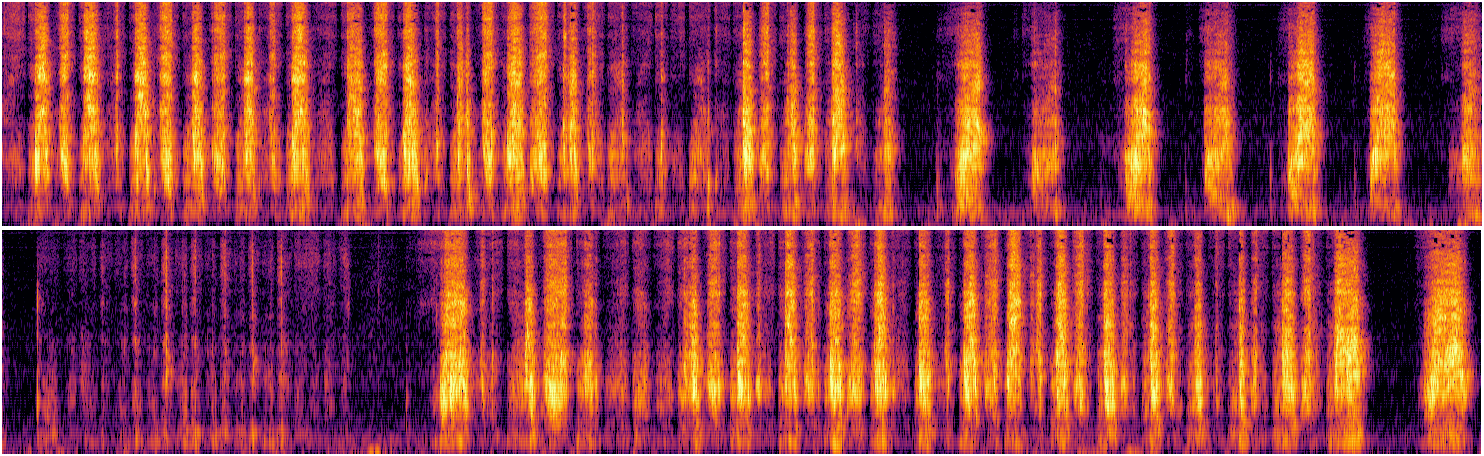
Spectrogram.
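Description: A wooden stick scratches rapidly on a card.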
